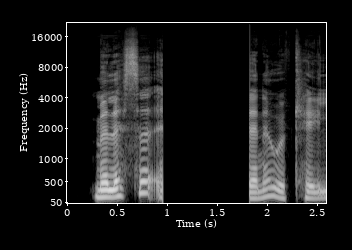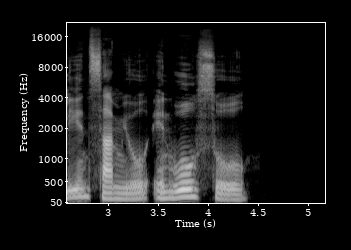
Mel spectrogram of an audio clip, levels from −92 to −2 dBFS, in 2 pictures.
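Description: Speech runs normally until 0.96 s, when an audio dropout to silence cuts it off mid-flow; nothing returns until 1.83 s, so roughly 0.87 s of speech is simply missing. The gap holds no room tone at all, which likely means the input was lost while the recorder kept writing silence. On a waveform it appears as a flat line, and on a spectrogram as a blank vertical band with hard edges.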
